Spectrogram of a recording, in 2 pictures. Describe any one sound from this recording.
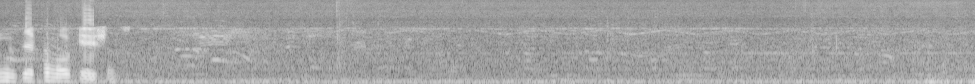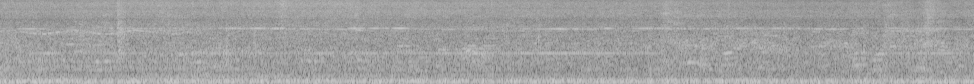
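A large fire roars outdoors with a low, steady rumble.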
